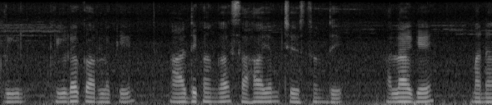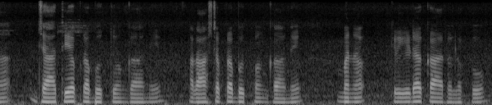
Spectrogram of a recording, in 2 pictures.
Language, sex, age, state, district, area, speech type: Telugu, male, 18-30, Telangana, Mulugu, rural, spontaneous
